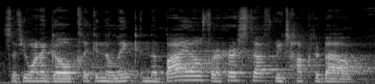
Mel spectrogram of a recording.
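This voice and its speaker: A man's voice: on the high side, a little fast, crowd noise. A man in his twenties hosting a casual eating vlog, chatty and upbeat, laughing often. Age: 20s. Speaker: vlogger host. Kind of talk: casual mukbang chat. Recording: echoey room, faint noise.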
